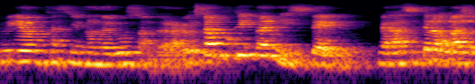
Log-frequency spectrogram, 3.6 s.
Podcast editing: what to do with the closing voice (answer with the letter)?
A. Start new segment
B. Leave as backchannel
A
